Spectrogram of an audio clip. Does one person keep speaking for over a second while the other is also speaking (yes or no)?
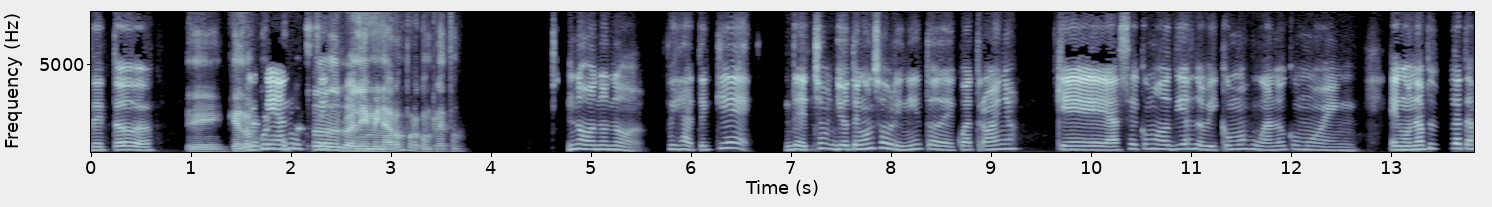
yes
